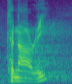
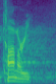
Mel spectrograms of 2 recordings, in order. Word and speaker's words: Qunari: some people will say Qunari and some people will say connery again my my linguistic skills are limited but those are two different ways you might hear this same word pronounced now with my biases when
